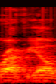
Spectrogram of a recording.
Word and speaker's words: Rafael: I like to call it Raphael because I'm from Mexico, so I say it right.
